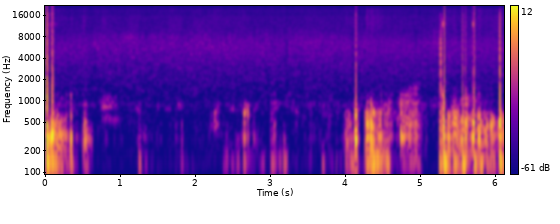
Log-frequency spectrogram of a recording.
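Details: Irregular low gurgles and rumbling runs of stomach growling heard by stethoscope on a fit male's abdomen; active bowel sounds, normal.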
